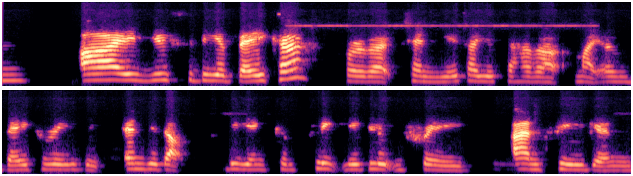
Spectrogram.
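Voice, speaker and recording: With a British accent, a woman speaks at a moderate pace and medium pitch, her pitch varying in an ordinary way. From Britain. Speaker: vegan B&B owner. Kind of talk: interview.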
